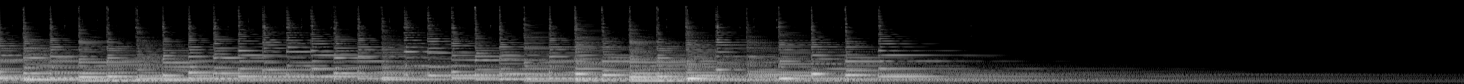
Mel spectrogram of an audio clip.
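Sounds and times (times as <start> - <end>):
theorbo and harpsichord playing a sarabande: 0.0 - 11.5.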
